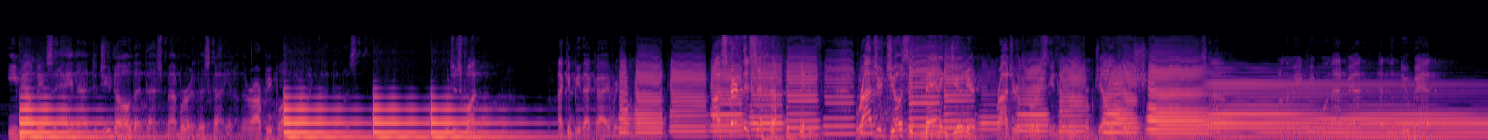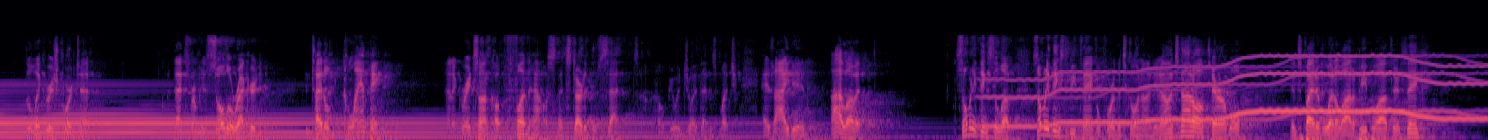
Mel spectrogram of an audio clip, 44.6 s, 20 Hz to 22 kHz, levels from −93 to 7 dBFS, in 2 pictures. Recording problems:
high frequencies cut off; noticeable; nothing above 8 kHz
room echo; slight; dies away in 1.1 s
off-mic speech; somewhat distant
background music; very loud; throughout; 5 dB above the speech

